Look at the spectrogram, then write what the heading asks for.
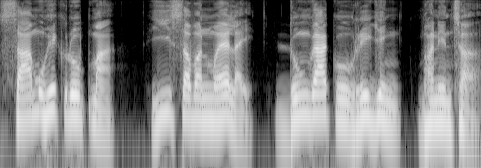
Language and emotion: Nepali, neutral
